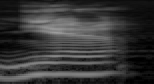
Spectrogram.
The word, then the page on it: niera: niero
